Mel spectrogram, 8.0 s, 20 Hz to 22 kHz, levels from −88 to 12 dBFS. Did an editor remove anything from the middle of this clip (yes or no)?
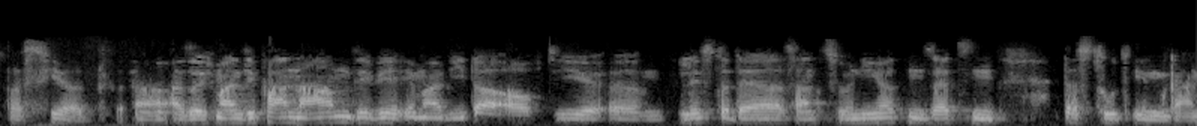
yes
